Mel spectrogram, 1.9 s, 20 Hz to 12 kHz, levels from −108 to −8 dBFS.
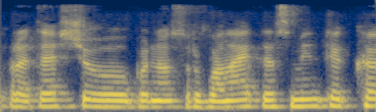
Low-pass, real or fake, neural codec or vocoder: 9.9 kHz; real; none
